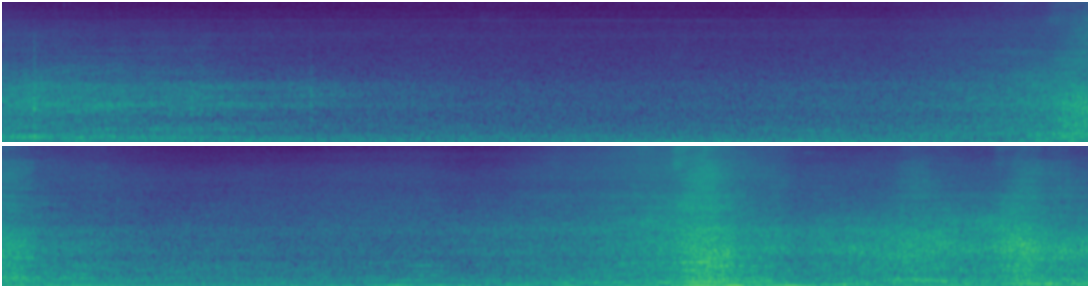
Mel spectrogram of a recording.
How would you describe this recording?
A recording taken outside of the Academy of Design--an institution concerned with developing visual communication skills that's surrounded by sound.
